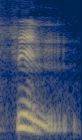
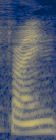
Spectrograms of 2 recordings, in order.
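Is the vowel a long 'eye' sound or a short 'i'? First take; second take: short i; eye. First: The vowel is a short 'i' sound. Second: The vowel is a long 'eye' sound. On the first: The speaker calls it right. "इसको आपने word पढ़ना है सिन" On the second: The speaker calls it wrong. "ओहो sorry, मैं पूरी video में साइन पढ़ती गई हूँ"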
